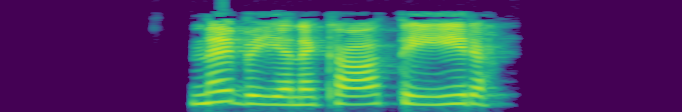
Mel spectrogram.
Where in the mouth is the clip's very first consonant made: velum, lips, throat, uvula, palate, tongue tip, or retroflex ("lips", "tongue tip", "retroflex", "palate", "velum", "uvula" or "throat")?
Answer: tongue tip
